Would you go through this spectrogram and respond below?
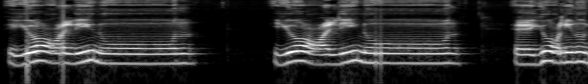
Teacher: Ayn hərfinin məxrəci boğazın ortasından çıxarılır.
